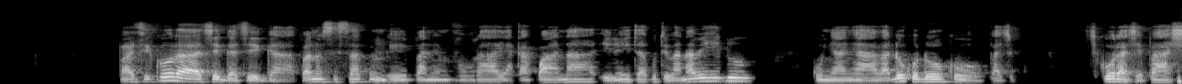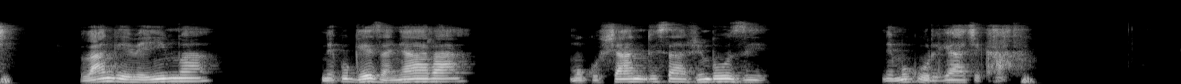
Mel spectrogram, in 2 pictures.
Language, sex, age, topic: Ndau, female, 25-35, education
